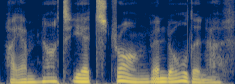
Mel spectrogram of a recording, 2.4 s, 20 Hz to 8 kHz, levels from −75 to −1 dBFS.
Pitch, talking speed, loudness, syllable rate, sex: 110 Hz, 205 wpm, -16 LUFS, 4.1 syllables/s, male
